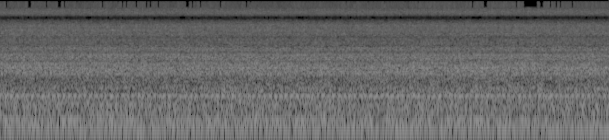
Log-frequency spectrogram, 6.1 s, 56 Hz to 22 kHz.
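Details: 2001 Jeep Cherokee XJ, 4.0L inline six, automatic, 73k miles, idling: steady, even low rumble with no knocks, misses or surges; runs great, good oil pressure, no overheating.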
